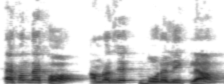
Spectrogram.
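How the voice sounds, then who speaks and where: A man with a high voice teaches a biology class at a board. He asks his students questions and answers them himself, spelling out terms letter by letter. The recording is dull and lo-fi. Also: animated, fast talker. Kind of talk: classroom lesson.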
